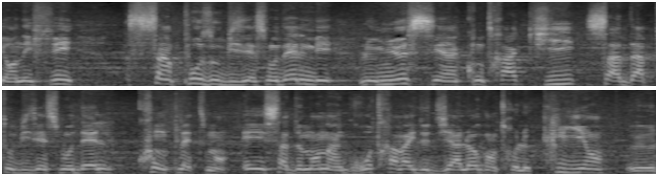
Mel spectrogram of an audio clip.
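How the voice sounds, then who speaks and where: A man's voice: fairly high pitch, a little mellow. A man from a French and American background answering interview questions conversationally as a business consultant, dropping in English business terms. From France and United States, dual background. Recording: clearly noisy ambient background.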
